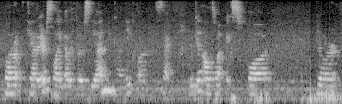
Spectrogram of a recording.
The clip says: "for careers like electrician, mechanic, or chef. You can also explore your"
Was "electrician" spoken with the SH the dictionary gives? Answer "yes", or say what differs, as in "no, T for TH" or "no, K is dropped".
no, SH is dropped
